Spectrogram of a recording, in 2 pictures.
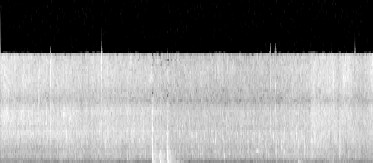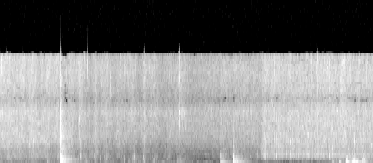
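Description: Peppers, aubergine and other summer vegetables for peperonata sizzle steadily in a frying pan, a soft continuous crackle broken by a few scraping stirs, with no talking.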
